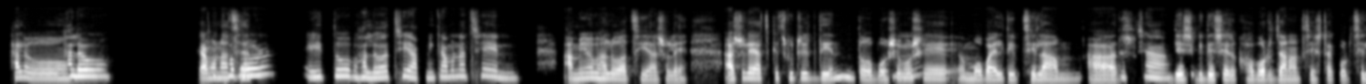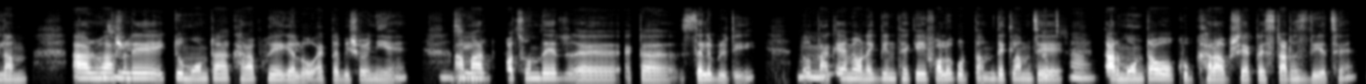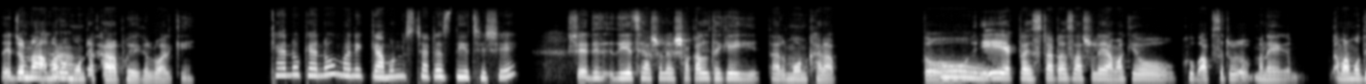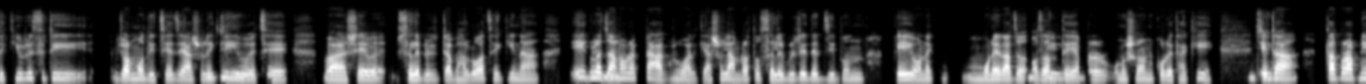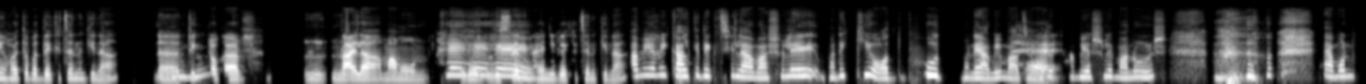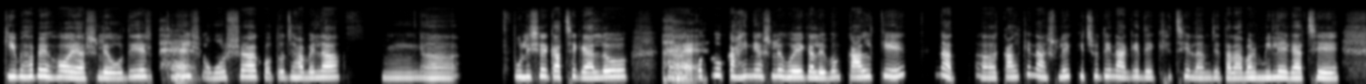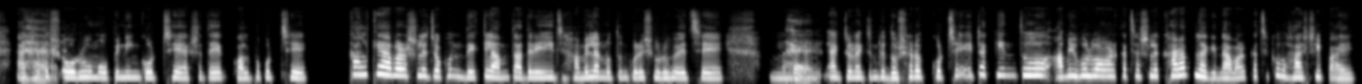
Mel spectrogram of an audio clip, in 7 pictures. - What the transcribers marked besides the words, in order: in English: "curosity"; chuckle
- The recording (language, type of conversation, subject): Bengali, unstructured, আপনার কি মনে হয় সামাজিক যোগাযোগমাধ্যম মানুষের মন খারাপ করে?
